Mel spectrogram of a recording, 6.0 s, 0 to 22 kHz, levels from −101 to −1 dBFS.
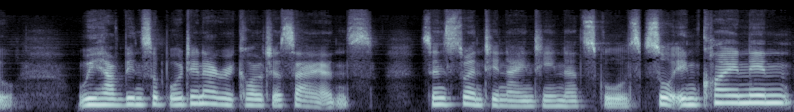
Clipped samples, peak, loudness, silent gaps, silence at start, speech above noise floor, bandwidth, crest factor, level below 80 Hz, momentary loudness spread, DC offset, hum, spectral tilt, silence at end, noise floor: under 0.1%; -8 dBFS; -24 LUFS; none; 0 s; 31 dB; 16 kHz; 16 dB; -74 dBFS; 9 LU; under 0.1%; none; -3.5 dB/octave; 0 s; -55 dBFS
